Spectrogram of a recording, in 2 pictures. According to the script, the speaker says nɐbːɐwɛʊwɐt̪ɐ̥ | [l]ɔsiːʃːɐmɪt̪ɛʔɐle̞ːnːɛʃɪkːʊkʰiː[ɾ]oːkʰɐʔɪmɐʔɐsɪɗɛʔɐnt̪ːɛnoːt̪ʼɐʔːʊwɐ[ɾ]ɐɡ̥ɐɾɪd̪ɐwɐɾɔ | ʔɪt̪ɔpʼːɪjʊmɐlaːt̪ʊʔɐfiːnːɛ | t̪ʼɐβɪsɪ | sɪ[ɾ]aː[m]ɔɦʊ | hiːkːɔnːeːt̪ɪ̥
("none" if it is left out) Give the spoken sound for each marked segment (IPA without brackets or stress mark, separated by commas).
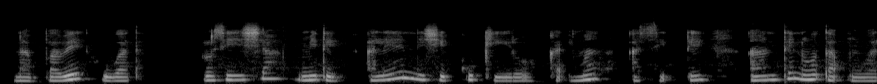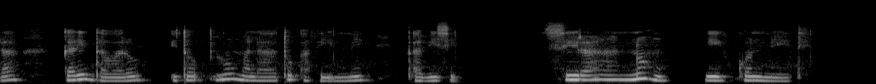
ɾ, ɾ, ɾ, ɾ, n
